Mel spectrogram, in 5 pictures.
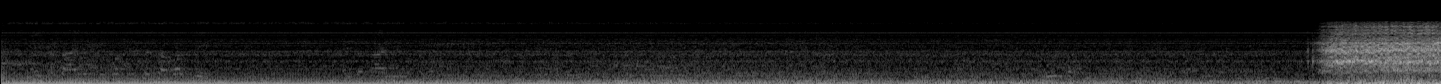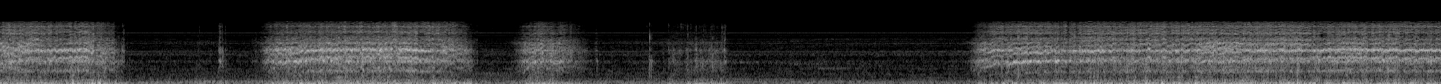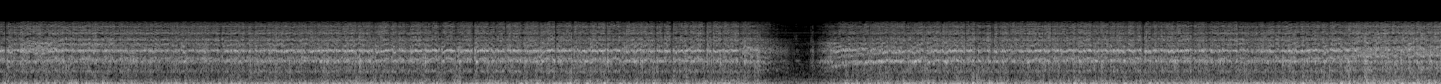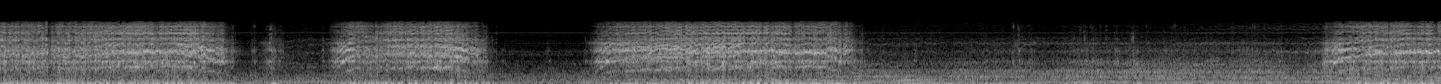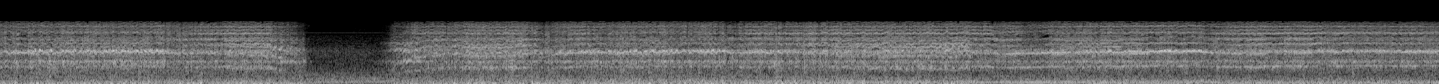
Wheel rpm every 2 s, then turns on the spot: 0, 0, 0, 0, 0, 0, 50, 100, 70, 60, 10, 0, 120, 160, 160, 160, 160, 160, 100, 160, 160, 190, 160, 90, 90, 170, 10, 20, 160, 210, 60, 210, 220, 210, 220, 230.
18-22 52-54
